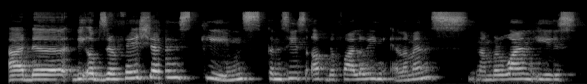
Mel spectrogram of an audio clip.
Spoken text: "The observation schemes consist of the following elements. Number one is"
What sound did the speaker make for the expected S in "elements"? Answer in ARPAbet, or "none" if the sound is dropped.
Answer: S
